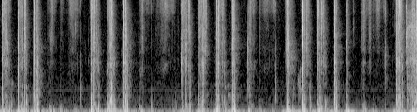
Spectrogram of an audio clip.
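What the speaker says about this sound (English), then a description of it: "we're going to have a look at your abundance using the Angel of Abundance cards here" Angel of Abundance oracle cards being shuffled by hand, with quick, crisp riffles and slaps in an uneven rhythm, close-up and alone without speech.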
